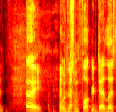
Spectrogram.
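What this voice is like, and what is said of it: Cuomo impression. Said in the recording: “do a Cuomo impression. ... Oh, sorry, wrong Cuomo.”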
